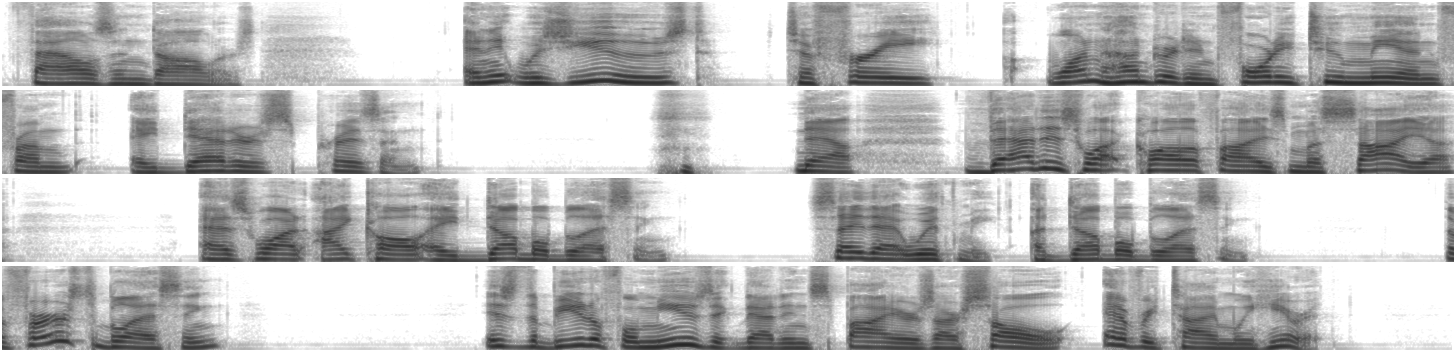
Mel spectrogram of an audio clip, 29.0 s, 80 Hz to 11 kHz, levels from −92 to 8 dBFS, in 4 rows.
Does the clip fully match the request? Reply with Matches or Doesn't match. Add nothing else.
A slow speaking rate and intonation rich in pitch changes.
Matches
